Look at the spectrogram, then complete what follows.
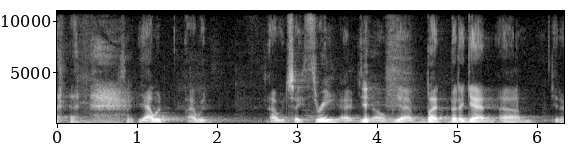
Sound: chuckling

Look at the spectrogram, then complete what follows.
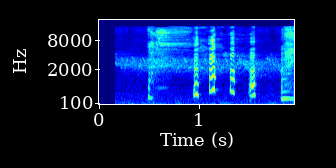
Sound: Jewel laughing

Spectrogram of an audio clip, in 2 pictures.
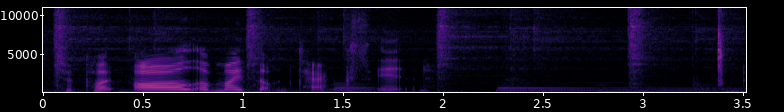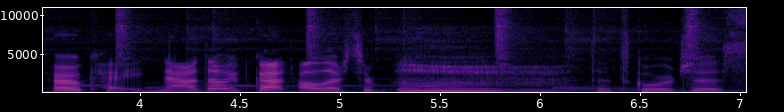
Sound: gasp

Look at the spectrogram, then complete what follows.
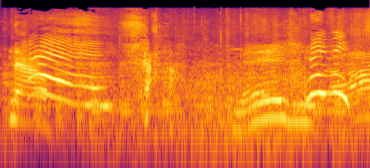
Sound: laughs

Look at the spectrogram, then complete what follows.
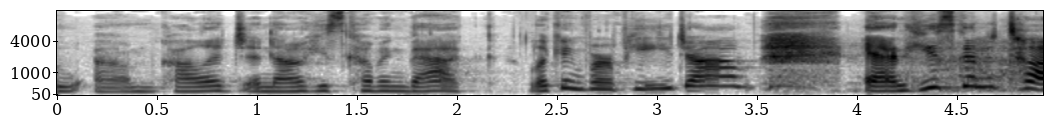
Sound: laughs

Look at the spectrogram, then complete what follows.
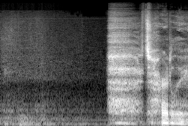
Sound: sighs

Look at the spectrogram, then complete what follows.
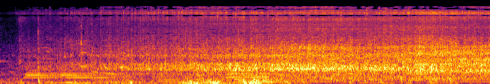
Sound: skateboard rattles

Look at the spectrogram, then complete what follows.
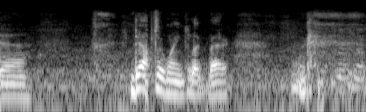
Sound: laughter

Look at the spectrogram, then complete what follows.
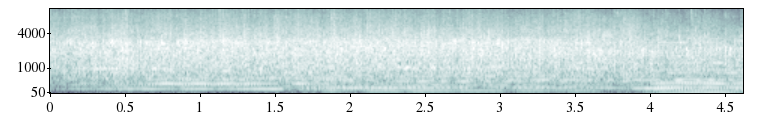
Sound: audience applause

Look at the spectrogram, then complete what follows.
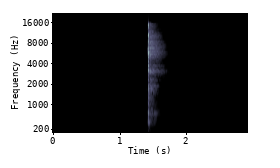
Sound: lightswitch clicks

